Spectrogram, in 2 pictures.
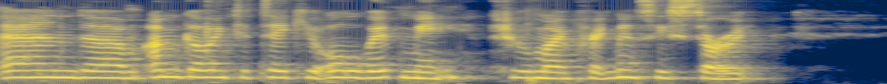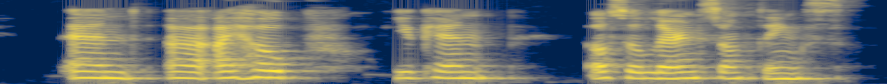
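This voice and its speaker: A woman's fairly high, somewhat breathy voice, fairly slow in pace, with monotone, flat intonation. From Netherlands. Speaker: patient advocate. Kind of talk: testimony.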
